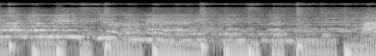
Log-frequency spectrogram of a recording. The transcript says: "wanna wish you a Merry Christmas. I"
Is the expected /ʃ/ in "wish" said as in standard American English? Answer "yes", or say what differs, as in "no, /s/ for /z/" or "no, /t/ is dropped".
no, /s/ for /ʃ/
